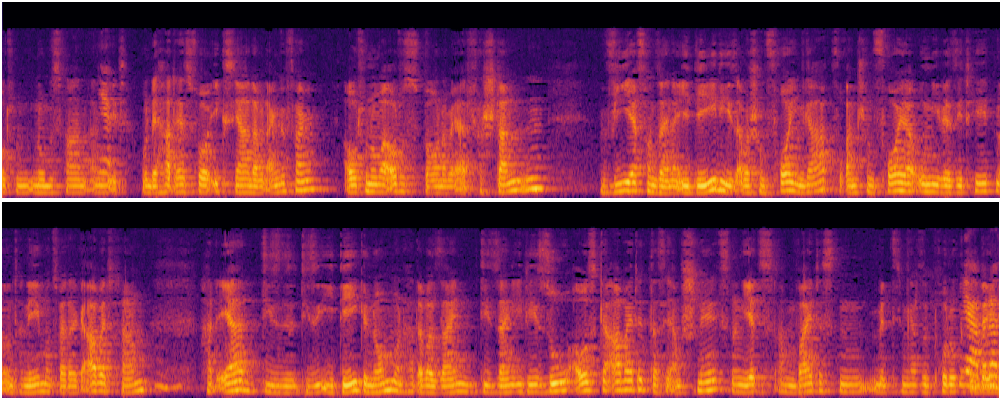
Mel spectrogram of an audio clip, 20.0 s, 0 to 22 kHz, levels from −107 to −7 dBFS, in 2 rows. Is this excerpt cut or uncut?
cut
